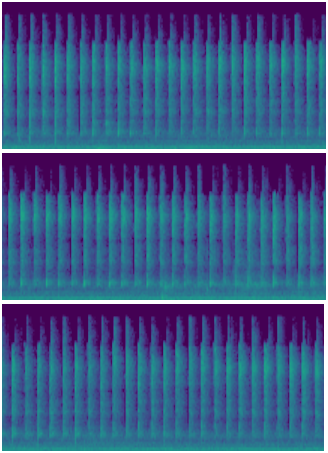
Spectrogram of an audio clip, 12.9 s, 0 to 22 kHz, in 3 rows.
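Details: Focused extracorporeal shockwave therapy treating the biceps femoris (hamstring): steady sharp clicking pulses, about 70 a minute, over room noise, as the device fires during treatment.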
